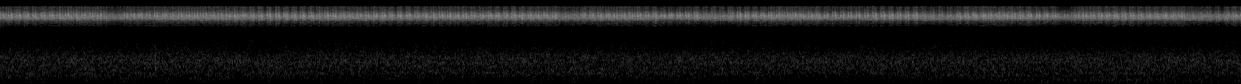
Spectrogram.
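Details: Steady, dense high trill of chirping crickets, unbroken and even in loudness, with only faint background hiss.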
